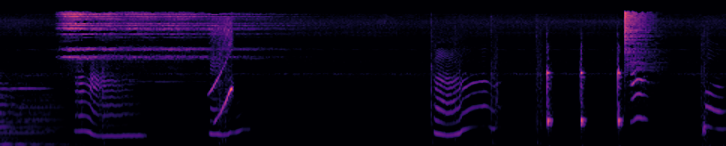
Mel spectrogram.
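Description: A young girl whimpers and gasps fearfully.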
